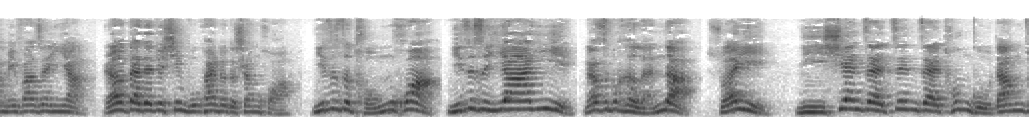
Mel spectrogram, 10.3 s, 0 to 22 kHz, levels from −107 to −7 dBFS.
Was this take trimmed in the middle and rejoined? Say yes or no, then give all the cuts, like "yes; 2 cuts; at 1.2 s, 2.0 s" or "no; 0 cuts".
yes; 2 cuts; at 1.0 s, 3.0 s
